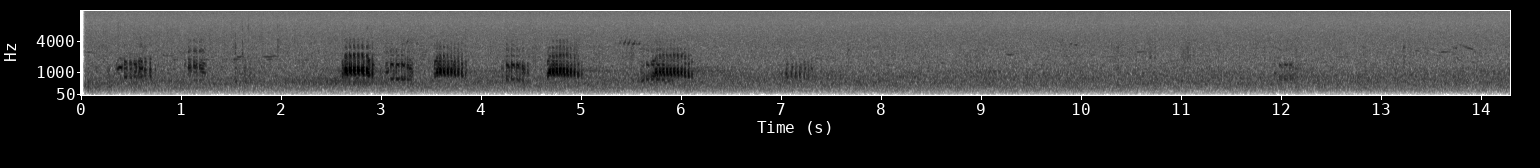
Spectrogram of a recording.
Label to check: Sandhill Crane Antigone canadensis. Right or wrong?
Right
